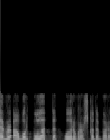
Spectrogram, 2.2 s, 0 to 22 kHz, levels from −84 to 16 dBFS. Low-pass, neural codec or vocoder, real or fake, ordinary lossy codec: 7.2 kHz; autoencoder, 48 kHz, 32 numbers a frame, DAC-VAE, trained on Japanese speech; fake; none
